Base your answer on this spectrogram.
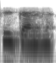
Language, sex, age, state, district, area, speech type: Marathi, female, 18-30, Maharashtra, Yavatmal, urban, conversation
